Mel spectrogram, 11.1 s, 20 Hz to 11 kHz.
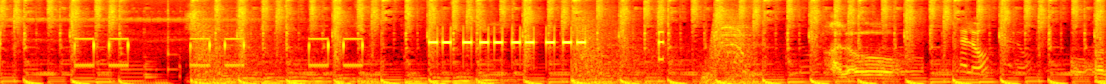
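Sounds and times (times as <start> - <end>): background music with steady beat: 0.0 - 11.0
rapid high electronic beeping: 0.8 - 6.0.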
